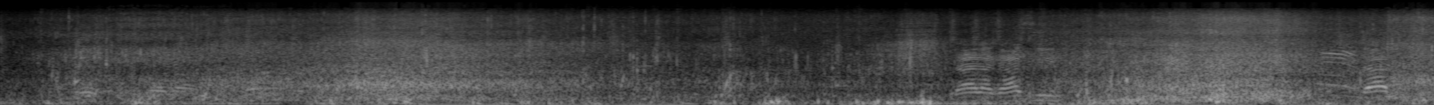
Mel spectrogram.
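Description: Surf rolls and breaks on Parottee beach in St. Elizabeth, Jamaica, a continuous wash of waves with wind buffeting the microphone and a boat nearby, while people talk and call out over it.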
